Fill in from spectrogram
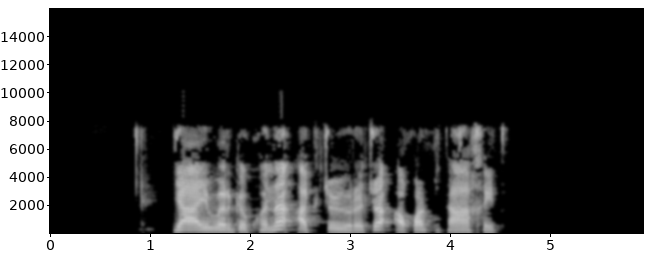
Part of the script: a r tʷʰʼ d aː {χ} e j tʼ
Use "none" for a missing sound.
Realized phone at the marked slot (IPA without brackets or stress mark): χ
